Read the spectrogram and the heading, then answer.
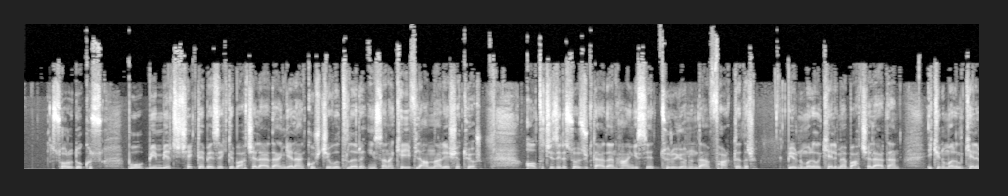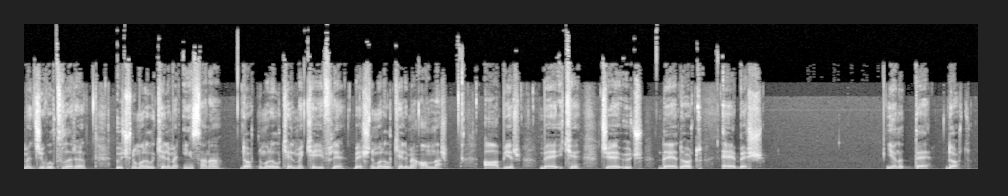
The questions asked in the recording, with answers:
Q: Altı çizili sözcüklerden hangisi türü yönünden farklıdır?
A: Yanıt D4.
